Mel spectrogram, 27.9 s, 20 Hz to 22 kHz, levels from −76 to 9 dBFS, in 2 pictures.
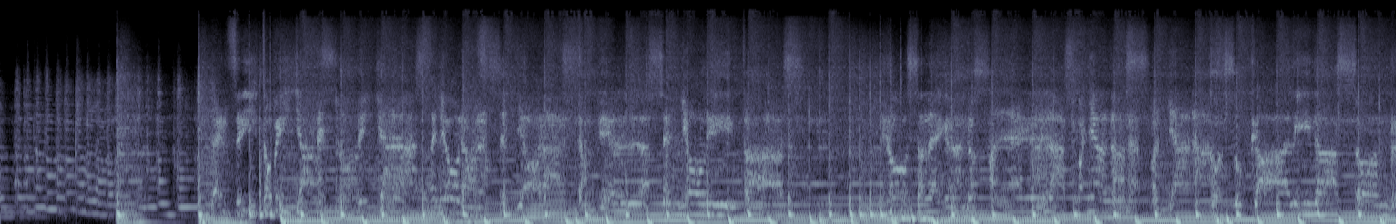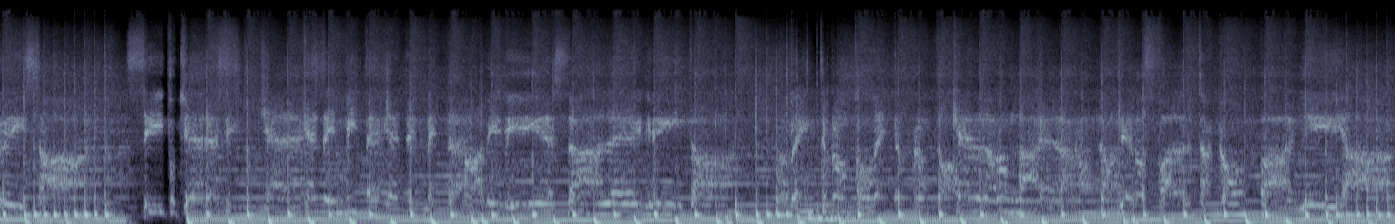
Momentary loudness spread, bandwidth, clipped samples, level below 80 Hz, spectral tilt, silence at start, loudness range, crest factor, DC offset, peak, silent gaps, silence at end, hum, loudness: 3 LU; 18 kHz; under 0.1%; -26 dBFS; -5 dB/octave; 0 s; 1 LU; 14 dB; under 0.1%; -6 dBFS; none; 0 s; none; -20 LUFS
